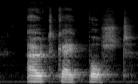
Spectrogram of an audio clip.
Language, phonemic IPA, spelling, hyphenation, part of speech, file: Dutch, /ˈœy̯t.kɛi̯kˌpɔst/, uitkijkpost, uit‧kijk‧post, noun, Nl-uitkijkpost.ogg
- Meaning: an observation post, a lookout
